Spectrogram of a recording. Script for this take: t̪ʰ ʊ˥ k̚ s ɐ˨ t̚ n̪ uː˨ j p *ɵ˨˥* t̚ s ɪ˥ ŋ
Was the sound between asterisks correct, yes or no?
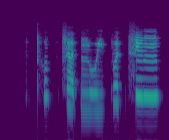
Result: no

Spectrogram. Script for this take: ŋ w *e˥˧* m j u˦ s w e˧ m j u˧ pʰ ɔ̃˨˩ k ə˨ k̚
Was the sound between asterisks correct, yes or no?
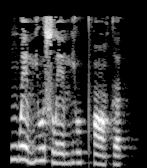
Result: yes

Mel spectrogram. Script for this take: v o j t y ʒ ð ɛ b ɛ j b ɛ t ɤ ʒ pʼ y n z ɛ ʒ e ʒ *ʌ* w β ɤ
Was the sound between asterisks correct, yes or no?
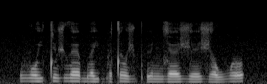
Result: yes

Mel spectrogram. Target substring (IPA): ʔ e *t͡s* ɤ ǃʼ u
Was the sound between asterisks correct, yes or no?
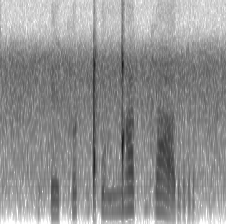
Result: yes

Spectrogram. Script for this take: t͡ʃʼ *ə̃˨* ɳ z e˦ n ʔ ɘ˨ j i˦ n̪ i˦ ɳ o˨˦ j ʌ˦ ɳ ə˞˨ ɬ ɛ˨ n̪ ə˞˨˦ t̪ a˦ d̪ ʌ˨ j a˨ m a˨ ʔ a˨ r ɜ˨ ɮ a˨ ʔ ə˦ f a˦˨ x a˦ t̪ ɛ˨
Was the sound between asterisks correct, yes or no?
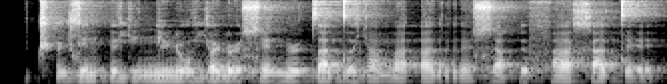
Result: no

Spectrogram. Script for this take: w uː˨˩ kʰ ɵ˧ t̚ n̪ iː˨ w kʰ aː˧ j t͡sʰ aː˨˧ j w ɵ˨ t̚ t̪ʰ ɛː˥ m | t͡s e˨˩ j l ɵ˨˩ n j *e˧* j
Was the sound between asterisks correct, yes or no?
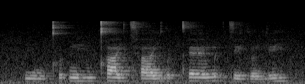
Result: yes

